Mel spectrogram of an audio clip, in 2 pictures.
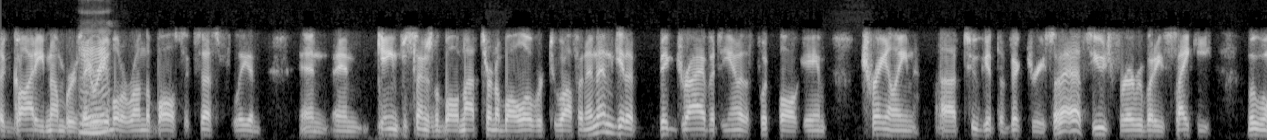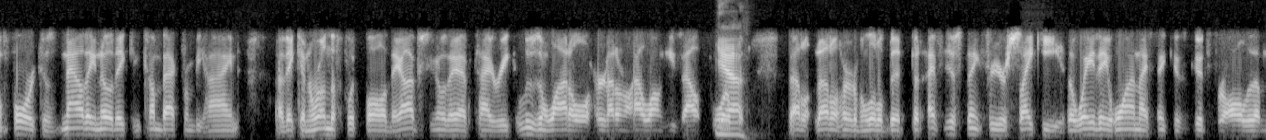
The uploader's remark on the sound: We continue to take your calls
